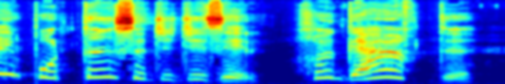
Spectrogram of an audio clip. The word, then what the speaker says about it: regarde: Je regarde, você vê que é e e, mas o final é mudo.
